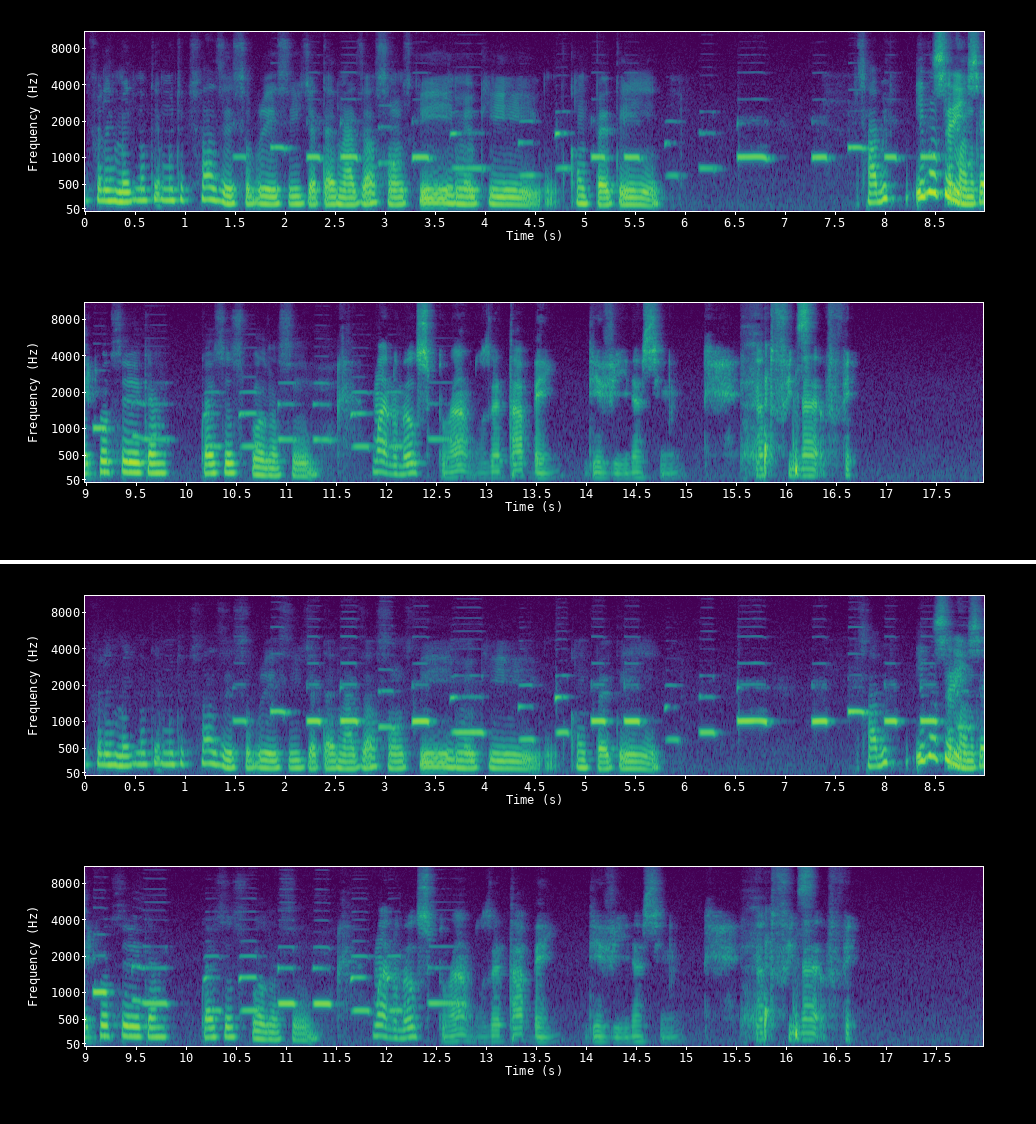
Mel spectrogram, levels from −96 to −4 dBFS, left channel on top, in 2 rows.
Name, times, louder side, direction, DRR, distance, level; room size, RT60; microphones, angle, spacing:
voice 1, 0.0-5.8 7.7-9.8 10.2-11.4 15.5-16.2, left 3 dB, 45° left, 0.5 m, -24 dB
sound 1, 1.5-4.0 4.3-6.9 7.3-9.8 10.2-12.8, right 6 dB, 20° right, 0.8 m, -29 dB
voice 2, 8.5-9.1 11.5-16.6, left 4 dB, 80° left, 1.6 m, -32 dB
8.2 x 7.1 x 2.7 m
head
